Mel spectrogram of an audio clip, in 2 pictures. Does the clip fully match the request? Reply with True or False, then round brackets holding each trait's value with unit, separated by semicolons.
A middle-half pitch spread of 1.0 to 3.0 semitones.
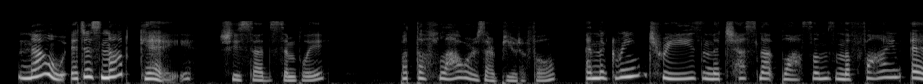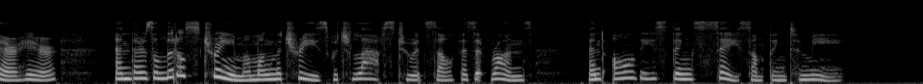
False (5.2 semitones)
